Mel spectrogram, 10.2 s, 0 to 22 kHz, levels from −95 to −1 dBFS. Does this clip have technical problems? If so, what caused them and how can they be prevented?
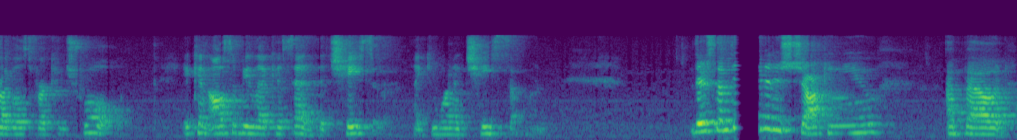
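Yes. From 7.36 to 7.62 s the sound turns into a fading buzz, then goes silent. This is likely a long network dropout, and about 240 ms of audio is lost. A steadier network link with less packet loss would prevent it.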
